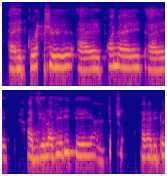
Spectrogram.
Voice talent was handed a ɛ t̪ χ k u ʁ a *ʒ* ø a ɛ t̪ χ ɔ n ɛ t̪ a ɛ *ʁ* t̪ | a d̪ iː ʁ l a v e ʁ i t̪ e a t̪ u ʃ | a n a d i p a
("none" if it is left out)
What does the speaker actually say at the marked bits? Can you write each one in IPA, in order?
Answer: ʒ, none

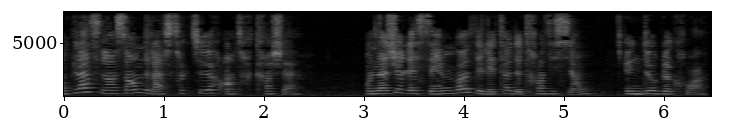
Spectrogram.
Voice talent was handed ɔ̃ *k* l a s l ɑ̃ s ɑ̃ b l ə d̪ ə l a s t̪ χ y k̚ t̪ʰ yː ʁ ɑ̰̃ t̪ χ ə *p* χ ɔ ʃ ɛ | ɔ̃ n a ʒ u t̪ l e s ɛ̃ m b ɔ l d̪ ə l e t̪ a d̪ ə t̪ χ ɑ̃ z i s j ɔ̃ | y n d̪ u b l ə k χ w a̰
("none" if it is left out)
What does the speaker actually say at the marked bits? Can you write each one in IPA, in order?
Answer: p, k

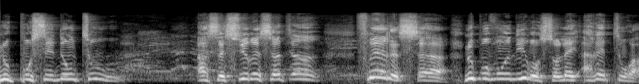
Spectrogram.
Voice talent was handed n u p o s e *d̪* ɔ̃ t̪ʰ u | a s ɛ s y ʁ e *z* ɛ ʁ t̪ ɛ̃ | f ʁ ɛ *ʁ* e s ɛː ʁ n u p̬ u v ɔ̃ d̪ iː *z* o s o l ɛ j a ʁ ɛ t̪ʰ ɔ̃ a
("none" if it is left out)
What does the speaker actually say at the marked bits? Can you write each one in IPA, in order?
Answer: d̪, s, ʁ, ʁ

